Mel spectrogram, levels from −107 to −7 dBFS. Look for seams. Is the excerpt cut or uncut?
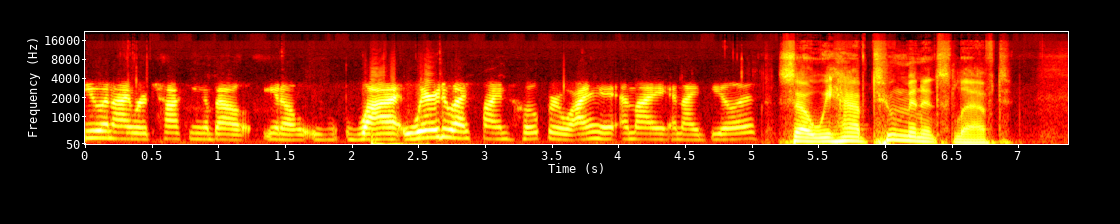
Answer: cut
